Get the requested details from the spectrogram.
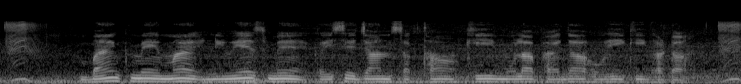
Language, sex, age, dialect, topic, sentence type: Chhattisgarhi, male, 18-24, Northern/Bhandar, banking, question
